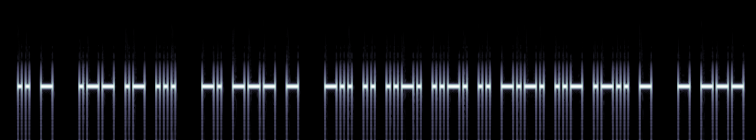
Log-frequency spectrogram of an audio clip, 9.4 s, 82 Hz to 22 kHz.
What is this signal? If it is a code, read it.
Morse code, heard as a keyed tone, about 25 wpm, 700 Hz. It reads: IT WAS NOT DIFFICULT TO
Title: Sentences from Top 1500 Words 25wpm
